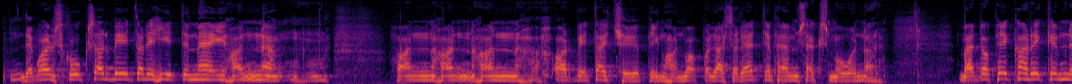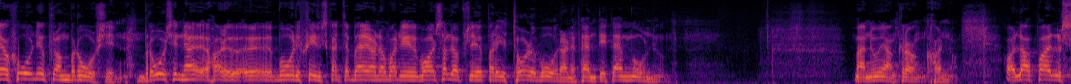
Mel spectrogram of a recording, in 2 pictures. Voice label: Gunnilbo, dialekter; VSTM

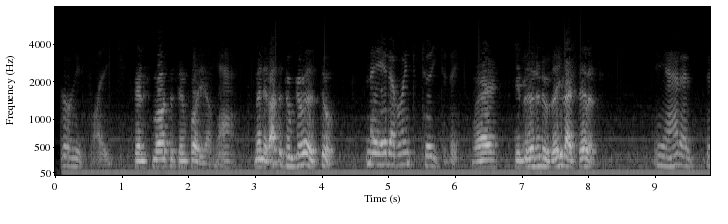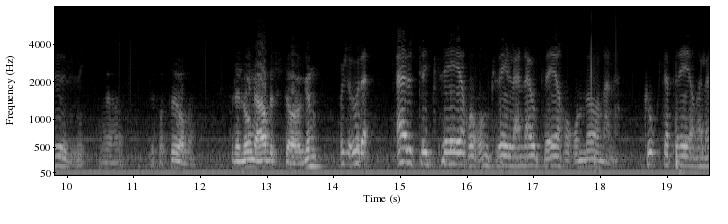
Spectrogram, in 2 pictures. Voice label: Äsphult, dialekter; Folkminnen

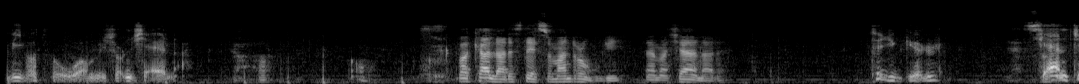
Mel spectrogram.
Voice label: Vireda SMÅL, dialekter; Folkminnen

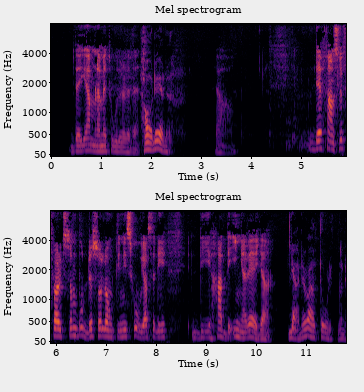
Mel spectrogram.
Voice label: Korsberga, dialekter; Svenska sagor; Folkminnen

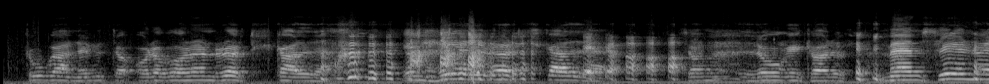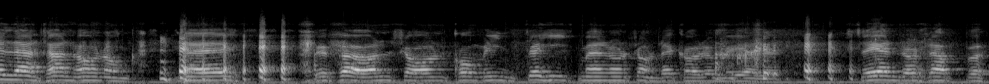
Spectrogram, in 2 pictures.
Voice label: dialekter; Folkminnen

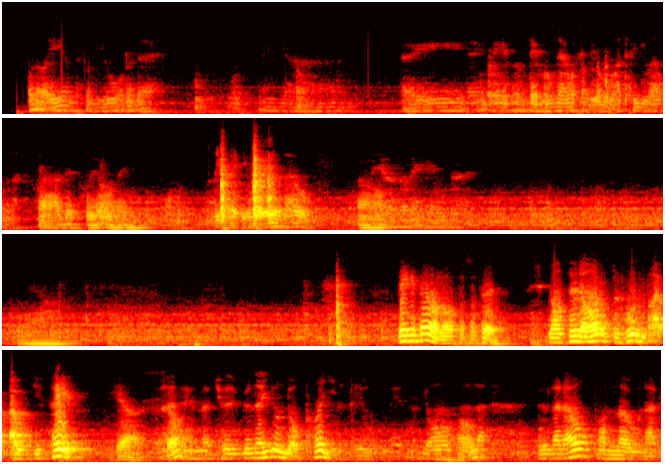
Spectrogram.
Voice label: Svensköp SK, dialekter; Folkminnen

